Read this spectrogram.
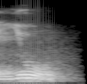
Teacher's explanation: yuh ya-nya dibaca dhammah, maka monyong bibirnya yu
